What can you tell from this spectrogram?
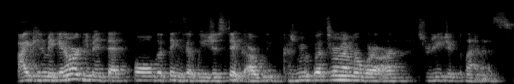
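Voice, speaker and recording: A woman with a fairly low pitch speaks in monotone, flat intonation amid audible room echo. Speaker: school board member. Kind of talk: board meeting discussion.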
